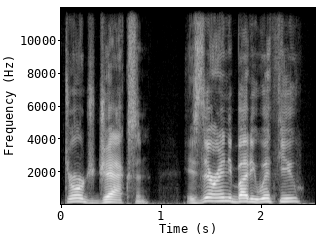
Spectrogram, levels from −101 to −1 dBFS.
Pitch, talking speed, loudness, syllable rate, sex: 160 Hz, 165 wpm, -17 LUFS, 6.3 syllables/s, male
